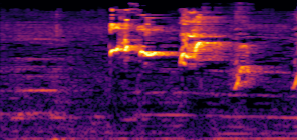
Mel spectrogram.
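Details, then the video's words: Lesser green leafbird calling, used as a lure: sharp high chirps and whistled notes, a bright burst around half a second, another at one second, then shorter descending notes. "Pancingan suara cucak ijo mini/ijo mini memanggil"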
